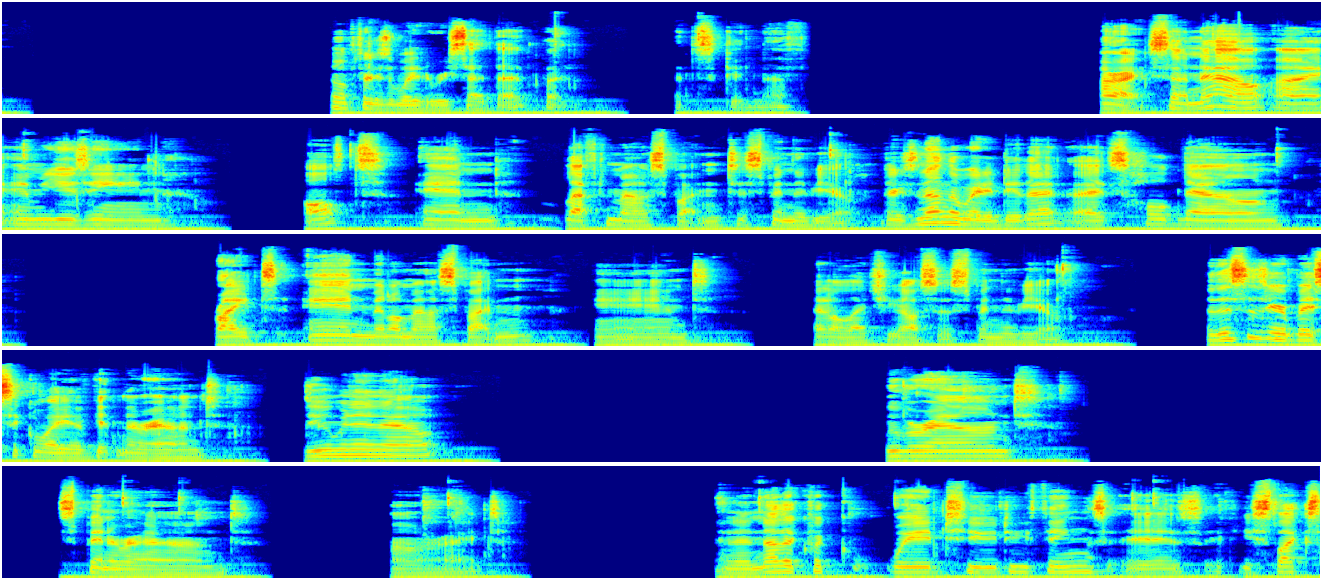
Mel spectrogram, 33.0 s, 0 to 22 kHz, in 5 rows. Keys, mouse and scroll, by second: 0.2 ctrl+scroll down 1, 2.7 alt+click, 3.7 alt+middle click, 4.4 alt+click, 6.0 alt+click, 8.3 alt+click, 12.9 right click, 13.2 middle click, 19.1 scroll down 1, 19.4-19.7 scroll up 1, 19.7 scroll down 1, 20.0 scroll up 1, 20.3 scroll down 1, 20.5 scroll up 1, 20.7 scroll down 1, 20.9 scroll up 1, 21.1 scroll down 1, 21.2-21.6 scroll up 1, 21.7 middle click, 25.3 alt+click, 27.2 alt+click, 28.9 middle click, 29.4 alt+click, 32.0 click.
